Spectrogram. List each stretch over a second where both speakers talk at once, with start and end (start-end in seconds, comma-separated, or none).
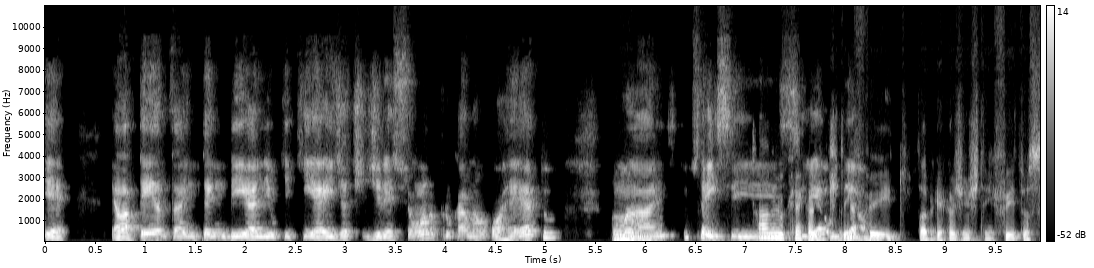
7.1-8.4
